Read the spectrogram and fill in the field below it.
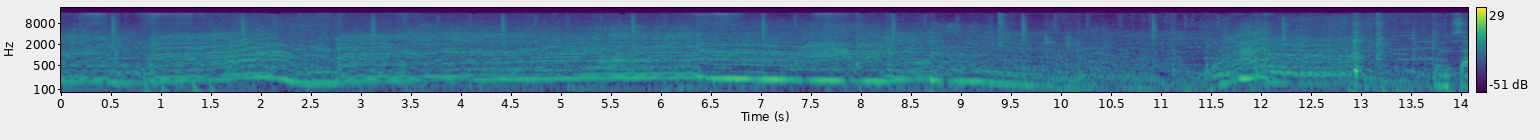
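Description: A Doğan SL driven recklessly in Assetto Corsa: a continuous, loud engine drone that rises and falls as the car revs and shifts, with tire squeal and skidding mixed in, and no talk.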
